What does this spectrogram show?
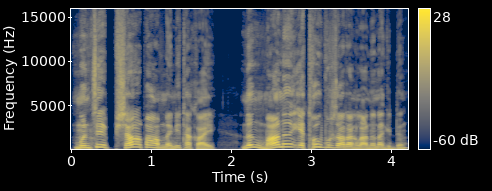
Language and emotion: Bodo, angry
